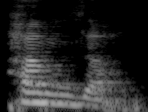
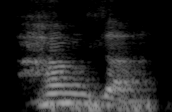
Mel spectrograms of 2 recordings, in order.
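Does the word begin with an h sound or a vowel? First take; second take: h sound; h sound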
